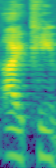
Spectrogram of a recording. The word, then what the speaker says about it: Ip Man: Wait, so And this is one, his name actually Ip Man or is it IP Man? no, it's technically it's Whip, like with a W, Oh, Whip Man, but it's pronounced Ip Man. gotcha. Um, as I understand it, or Yip, sorry, Grandmaster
